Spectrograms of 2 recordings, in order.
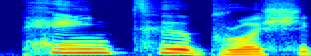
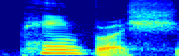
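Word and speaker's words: paintbrush: 뺑 드 페이 플러스 여기도 페인트 브러시 가 아니라 가운데 t 보통 이제 이렇게 nt 라는 것이 붙어 있으며 는요 2t 발음 자체가 많이 소멸 되거든요 그래서 페인트 브러쉬 를 켜지 않고 요 페임 브러쉬 5기 들인데 부십니다 그죠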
